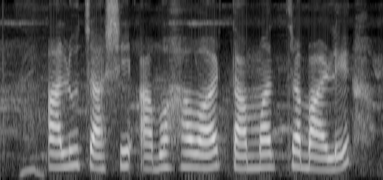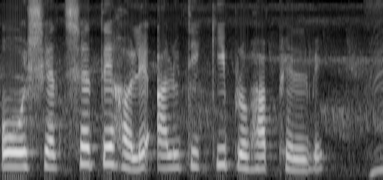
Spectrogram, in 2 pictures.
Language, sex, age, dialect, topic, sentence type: Bengali, female, 18-24, Rajbangshi, agriculture, question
